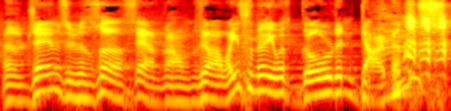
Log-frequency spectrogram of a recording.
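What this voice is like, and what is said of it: Impression of another person. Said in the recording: “Who's that an impression of? ... Frank.”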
